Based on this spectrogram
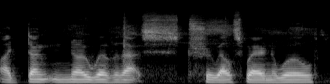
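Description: A man speaks at a moderate pace with a dark, mellow tone. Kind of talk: tutorial. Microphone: phone near.

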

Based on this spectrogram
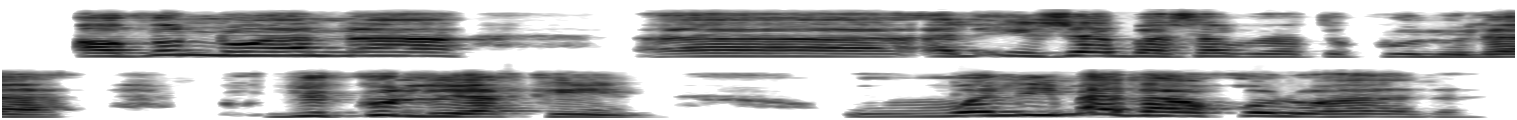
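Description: A man speaks at a very slow pace with ordinary pitch variation against a quiet background. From Tunisia. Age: 50s. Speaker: atheist commentator. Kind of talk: talk show interview monologue. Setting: online call. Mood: earnest, lamenting.

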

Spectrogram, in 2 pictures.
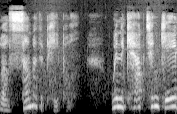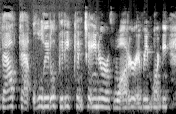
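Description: A woman speaks at a high pitch and a fairly slow pace. Light background noise sits underneath. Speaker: storyteller. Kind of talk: storytelling. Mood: earnest, expressive. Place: home room. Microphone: webcam.

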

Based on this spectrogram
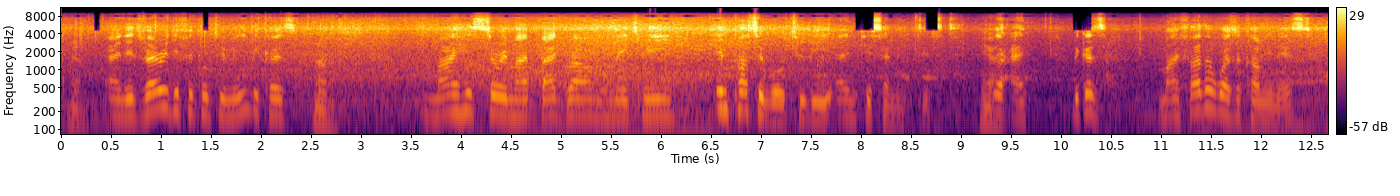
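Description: A man at a moderate pace with long, frequent pauses, loud background noise behind him. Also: dry sound with no echo. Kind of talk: casual street conversation. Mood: earnest, reflective. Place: street. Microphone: phone near.

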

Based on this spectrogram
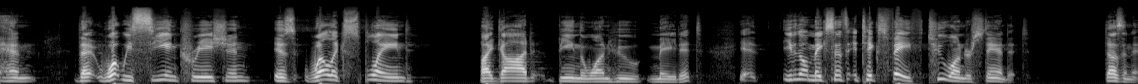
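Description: Against a quiet background, a bright, sharp voice moves at a fairly slow pace. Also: man. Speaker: preacher. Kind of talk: sermon. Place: church. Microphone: headset.

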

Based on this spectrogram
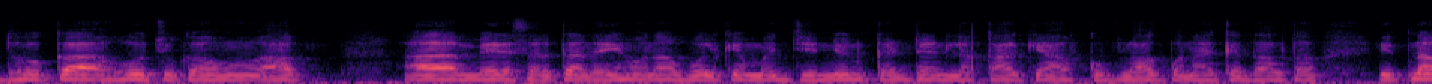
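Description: A man speaks at a moderate pace in a fairly high voice. His tone is slightly mellow, with little pitch movement.

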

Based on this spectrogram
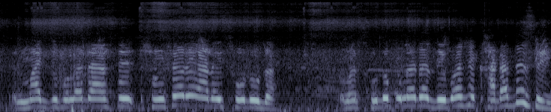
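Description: Noticeable background noise accompanies a woman speaking at a high pitch with ordinary pitch variation. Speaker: fisherman's wife, villager. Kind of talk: interview answer.

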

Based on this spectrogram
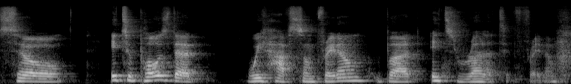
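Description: The voice is somewhat breathy, with ordinary pitch variation and a fairly slow pace. There is audible room echo. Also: man, fairly high pitch for a man. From Ecuador. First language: Spanish. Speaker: podcast host and opera singer; podcast host. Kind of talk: casual interview, bilingual English/Spanish; scripted show intro. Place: studio.

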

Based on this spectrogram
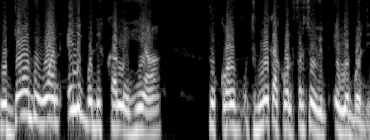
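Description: A high-pitched male voice at a fairly quick pace, lively in intonation, dry with no echo and a quiet background. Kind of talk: press statement. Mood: earnest, solemn request. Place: open country. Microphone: lapel.

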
